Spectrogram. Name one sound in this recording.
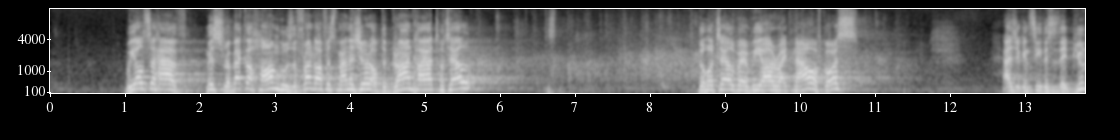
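A man speaks with animation through a microphone and loudspeakers in a large hall.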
